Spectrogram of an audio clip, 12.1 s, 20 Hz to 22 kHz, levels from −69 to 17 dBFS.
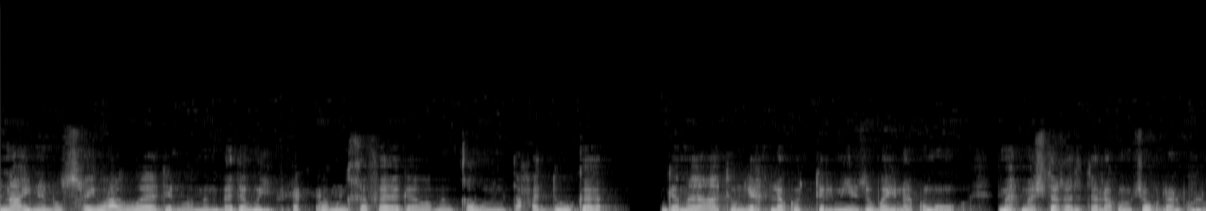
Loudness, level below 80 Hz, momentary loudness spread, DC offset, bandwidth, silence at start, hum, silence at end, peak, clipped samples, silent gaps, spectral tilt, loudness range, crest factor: -17 LUFS; -54 dBFS; 7 LU; under 0.1%; 8.6 kHz; 0 s; none; 0 s; 0 dBFS; under 0.1%; 6.29-6.59 s; -8 dB/octave; 2 LU; 16 dB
